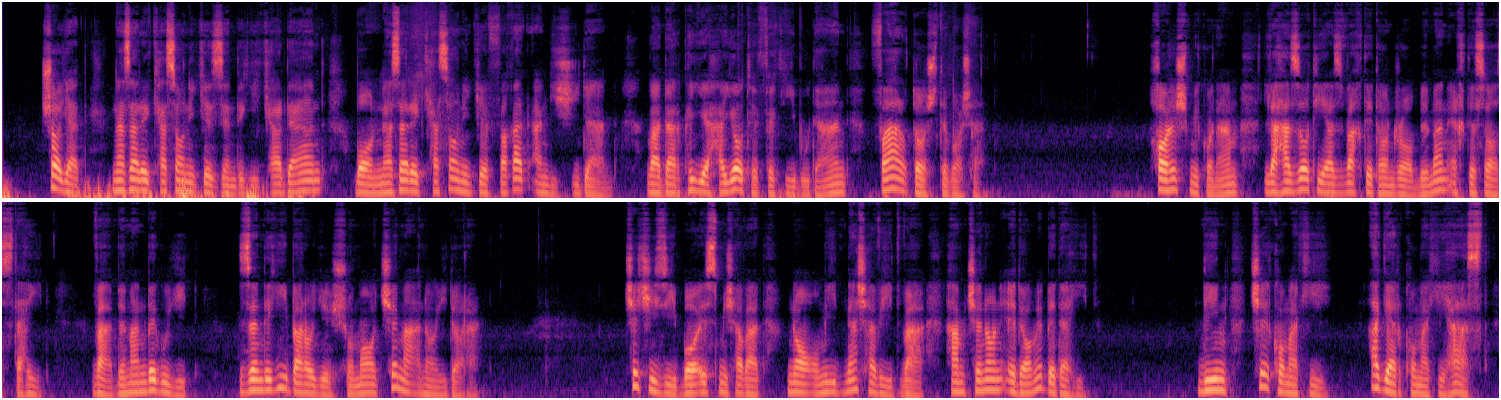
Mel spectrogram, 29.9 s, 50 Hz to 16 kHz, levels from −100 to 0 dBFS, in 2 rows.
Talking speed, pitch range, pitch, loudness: 120 wpm, 100-135 Hz, 120 Hz, -25 LUFS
